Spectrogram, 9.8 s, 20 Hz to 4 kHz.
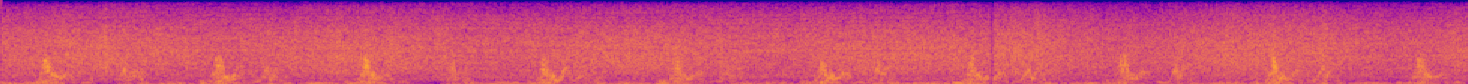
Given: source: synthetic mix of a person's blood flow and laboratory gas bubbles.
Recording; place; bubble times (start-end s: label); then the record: Doppler ultrasound of blood flow; precordium
0.58-0.66 s: bubbles
0.85-1.03 s: bubbles
From the record:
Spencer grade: 1 (occasional bubble signal discernible with the cardiac motion signal, with majority of cardiac periods free of bubbles); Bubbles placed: only in the low amplitude regions of the cardiac cycle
